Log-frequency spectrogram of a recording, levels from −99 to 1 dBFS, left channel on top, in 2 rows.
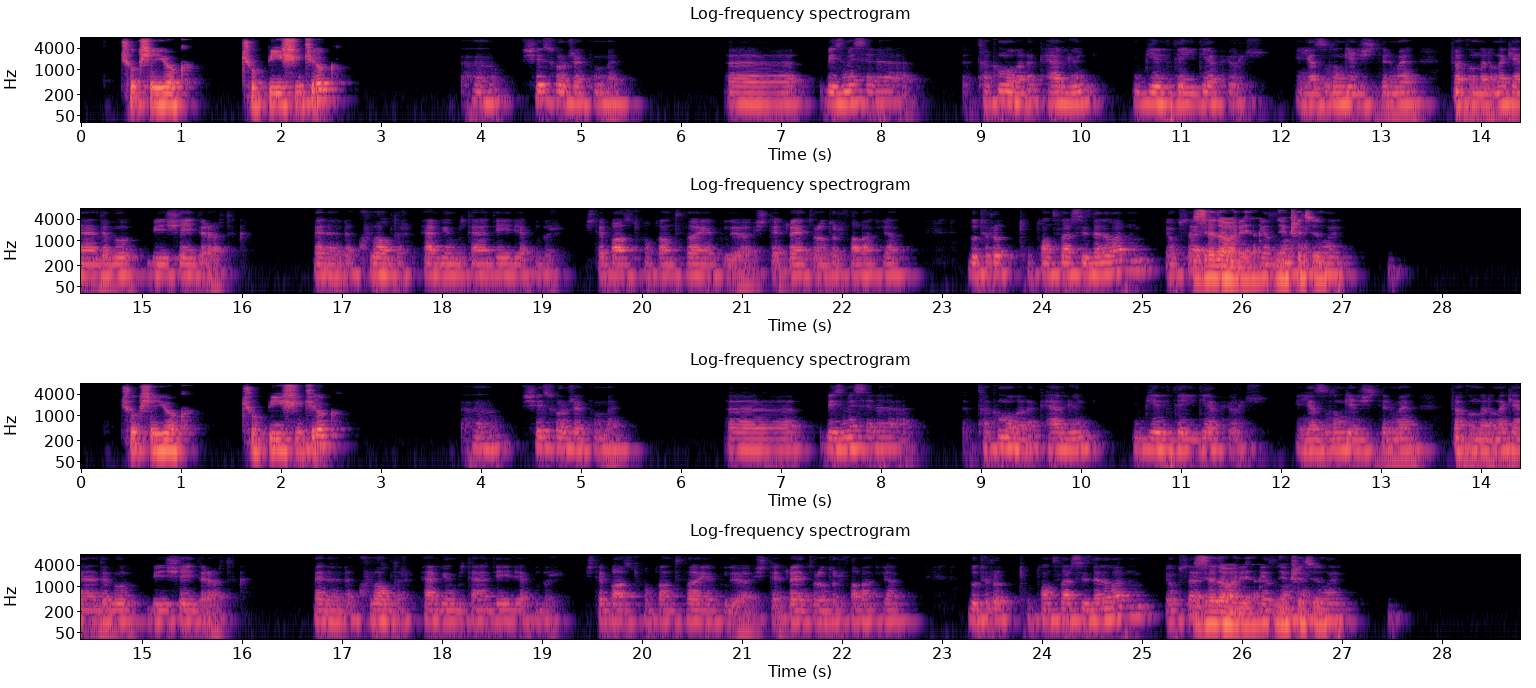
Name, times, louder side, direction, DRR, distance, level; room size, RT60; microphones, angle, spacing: voice 1, 0.4-1.1 1.6-2.4 25.5-26.8, left 2 dB, 80° left, 5 dB, 0.6 m, -32 dB
voice 2, 3.8-5.4 6.4-8.3 9.0-10.1 10.5-11.8 12.1-13.4 13.7-15.8 16.7-19.2 19.6-22.6 23.3-23.6 24.0-27.0, left 2 dB, 5° left, -3 dB, 0.9 m, -39 dB
3.5 x 2.0 x 2.4 m, 0.30 s
head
